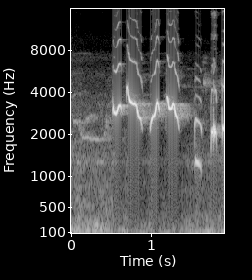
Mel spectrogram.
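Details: Oriental magpie-robin (kacer) challenging a rival, a short run of loud, clear whistled notes that rise and fall between about 2 and 4k, in about six quick phrases after a quiet start.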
